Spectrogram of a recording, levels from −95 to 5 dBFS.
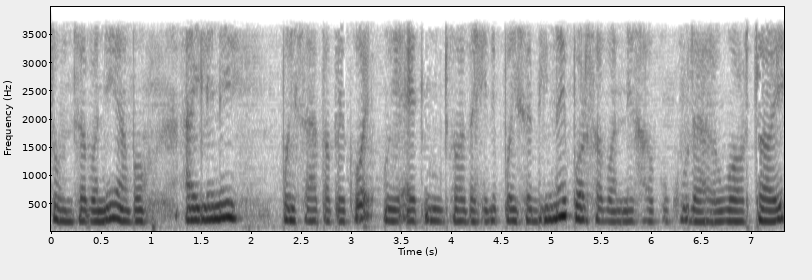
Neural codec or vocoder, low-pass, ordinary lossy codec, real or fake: vocoder, 24 kHz, 100 mel bands, Vocos; 3.6 kHz; AAC, 24 kbps; fake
